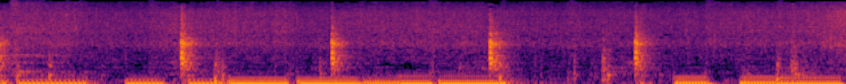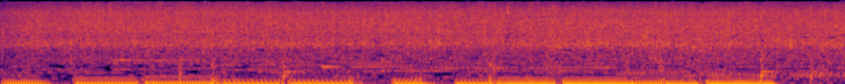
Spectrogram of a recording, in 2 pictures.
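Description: Ackee, saltfish and carrots frying in oil in a skillet, with knife chops on a cutting board about once a second in the first three seconds. About four seconds in, the sizzle grows much louder and stays steady as fresh carrot slices go into the hot pan. Background music with a steady bass line plays underneath.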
